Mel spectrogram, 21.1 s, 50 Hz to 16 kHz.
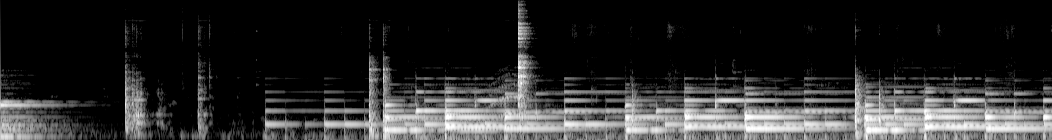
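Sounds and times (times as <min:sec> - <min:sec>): background piano music: 0:00.0 - 0:02.0, 0:05.3 - 0:21.0.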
